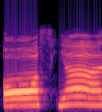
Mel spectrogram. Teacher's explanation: है और या साकिन उससे पहले जेर या मद्दा कहलाती है या मद्दा को हम एक अलिफ के बराबर खींच के पढ़ेंगे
